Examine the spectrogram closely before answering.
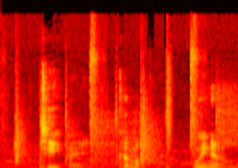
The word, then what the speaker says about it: T-Pain: P-Tane. T-Pain.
